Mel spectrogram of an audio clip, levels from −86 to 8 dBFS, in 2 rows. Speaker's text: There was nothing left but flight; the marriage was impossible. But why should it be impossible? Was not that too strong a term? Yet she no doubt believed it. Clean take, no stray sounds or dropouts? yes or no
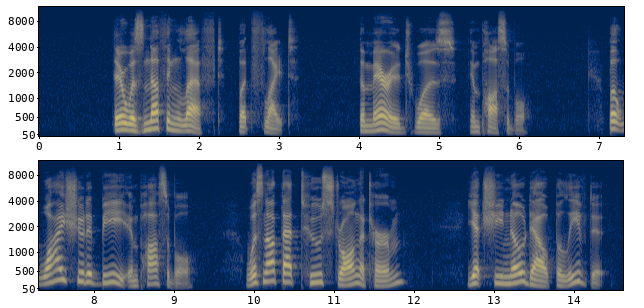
yes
